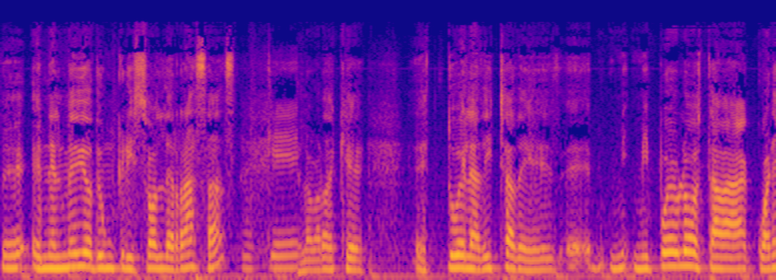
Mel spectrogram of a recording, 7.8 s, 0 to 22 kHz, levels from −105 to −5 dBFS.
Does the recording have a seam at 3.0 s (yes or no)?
yes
